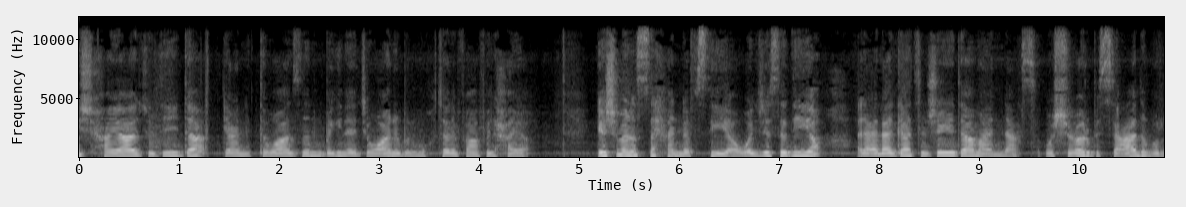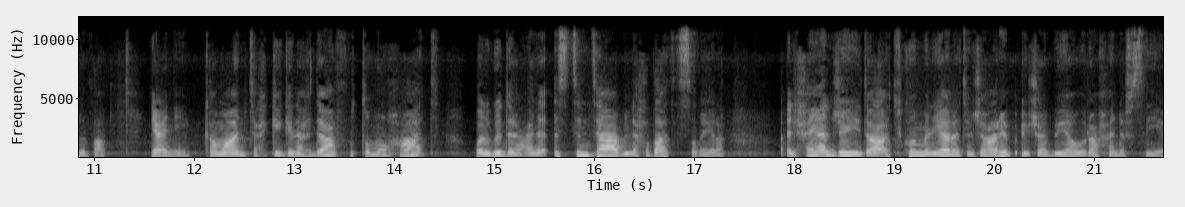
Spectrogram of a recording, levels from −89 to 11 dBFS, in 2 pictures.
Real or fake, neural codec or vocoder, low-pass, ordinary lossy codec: fake; vocoder, 24 kHz, 100 mel bands, Vocos; 10.8 kHz; none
